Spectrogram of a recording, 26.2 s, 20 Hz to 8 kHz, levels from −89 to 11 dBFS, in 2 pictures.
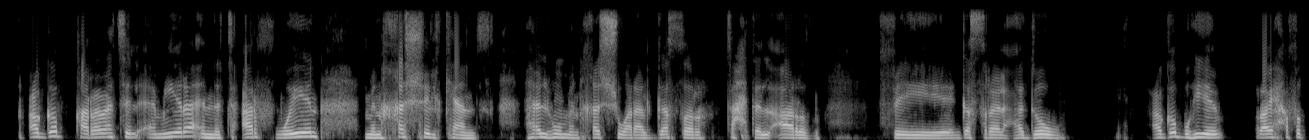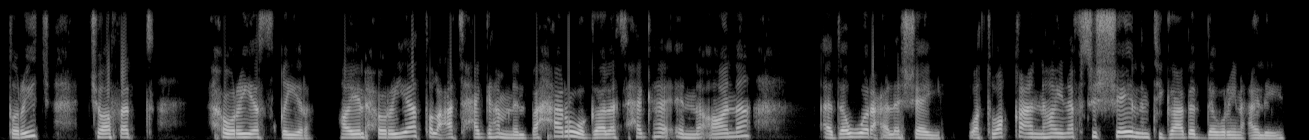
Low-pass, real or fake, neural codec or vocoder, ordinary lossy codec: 7.2 kHz; real; none; none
